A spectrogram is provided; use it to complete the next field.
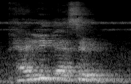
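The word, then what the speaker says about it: phthalic acid: एक टेस्ट और है मेरे पास, ये है मेरे पास थैलिक एसिड, this is known as थैलिक एसिड, P silent थैलिक एसिड।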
